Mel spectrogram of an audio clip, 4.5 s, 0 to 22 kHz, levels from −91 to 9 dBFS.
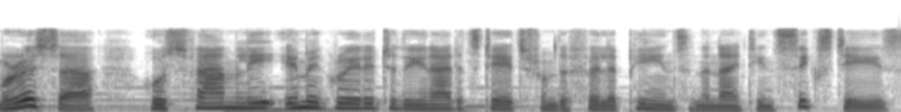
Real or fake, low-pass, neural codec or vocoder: real; 7.2 kHz; none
